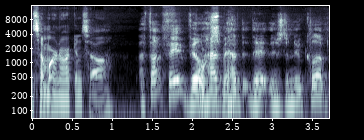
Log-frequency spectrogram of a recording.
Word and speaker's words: Fayetteville: Fayetteville? How do you say it? Fayetteville? Or Fayette? You could say Fayetteville.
